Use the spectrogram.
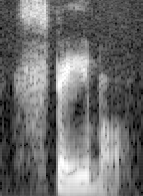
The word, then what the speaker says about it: stable: So, with the word stable, the first syllable is stressed for the adjective stable.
